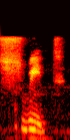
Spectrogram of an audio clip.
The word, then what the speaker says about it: suite: This is pronounced suite, okay?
